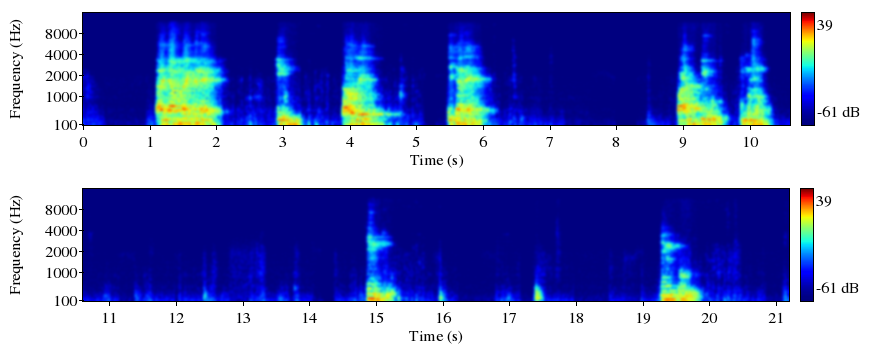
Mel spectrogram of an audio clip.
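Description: A man speaks in short, calm phrases with long pauses between them.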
